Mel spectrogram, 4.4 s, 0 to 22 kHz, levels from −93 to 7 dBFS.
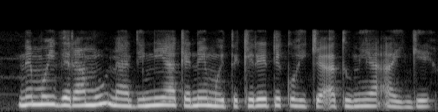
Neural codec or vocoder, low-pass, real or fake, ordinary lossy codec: codec, 16 kHz, 6 kbps, DAC; 7.2 kHz; fake; none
